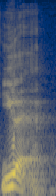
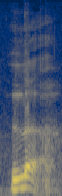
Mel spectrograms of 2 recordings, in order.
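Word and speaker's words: 乐: These are characters which have bifurcated through semantic drift, meaning that this character here can mean both music, pronounced yue, and pleasure, pronounced le in Chinese.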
